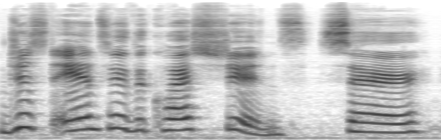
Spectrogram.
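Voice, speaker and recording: A woman's voice: high voice, animated, slow, fairly bright tone, soft background music. A woman giving casual, wry playthrough commentary as she hosts a gaming video. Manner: wry, informal.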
